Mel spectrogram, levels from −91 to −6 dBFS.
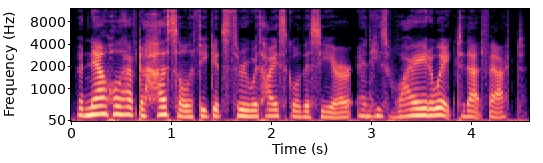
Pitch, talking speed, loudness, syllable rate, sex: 180 Hz, 290 wpm, -18 LUFS, 5.6 syllables/s, female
